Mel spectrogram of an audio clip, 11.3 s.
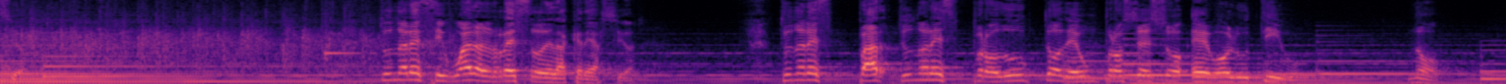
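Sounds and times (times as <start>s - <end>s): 
applause: 0.0s - 4.2s
speech: 2.8s - 4.9s, 5.8s - 9.8s, 10.6s - 11.2s.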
